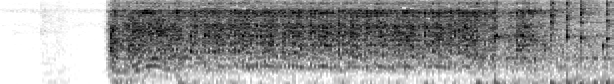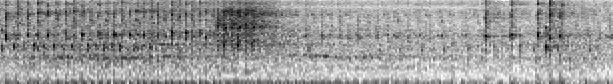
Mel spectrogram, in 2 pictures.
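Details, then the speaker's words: Long-idle scrap-yard Hobart welder generator started with fuel dribbled into the carburetor: catches, then a harsh uneven clatter over the thrum, like something loose inside the fan shroud. "that did not sound good i have no idea what that was it almost sounded like there was something inside this um fan shroud separate from the motor itself maybe inside the generator here"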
